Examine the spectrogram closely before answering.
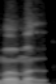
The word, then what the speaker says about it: Malawi: Malawi.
